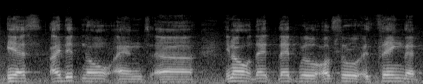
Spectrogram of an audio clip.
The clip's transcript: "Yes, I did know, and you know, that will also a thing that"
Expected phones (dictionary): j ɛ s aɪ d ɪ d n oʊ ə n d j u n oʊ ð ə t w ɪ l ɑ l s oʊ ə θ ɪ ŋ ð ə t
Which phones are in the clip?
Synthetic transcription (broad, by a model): j ɛ s aɪ d ɪ d n oʊ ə n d j u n oʊ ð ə t w ɪ l ɑ l s oʊ ə s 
